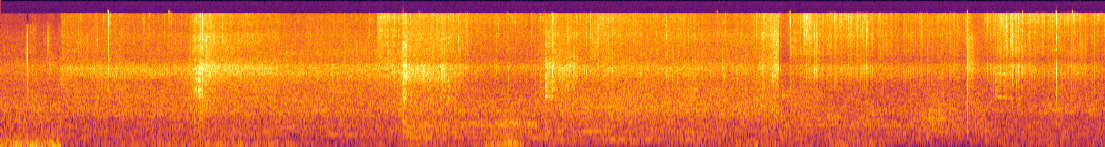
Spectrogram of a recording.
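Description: Minced meat sizzling in a large wide pan on a wood-fired stove, with a few sharp clicks and scrapes of a metal spoon against the pan as the meat is scooped out onto a plate.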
